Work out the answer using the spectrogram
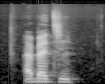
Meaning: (noun) 1. rubble 2. an area that has been cleared of trees, but not yet of their stumps 3. giblets 4. abatis 5. limbs; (verb) first/second-person singular past historic of abattre
- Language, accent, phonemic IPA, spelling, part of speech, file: French, France, /a.ba.ti/, abattis, noun / verb, LL-Q150 (fra)-abattis.wav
